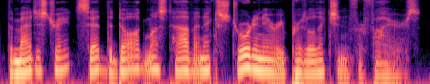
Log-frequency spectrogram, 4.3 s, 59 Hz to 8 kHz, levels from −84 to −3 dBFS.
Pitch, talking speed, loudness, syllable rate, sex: 125 Hz, 165 wpm, -19 LUFS, 5.7 syllables/s, male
